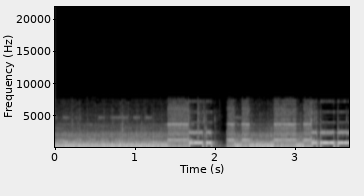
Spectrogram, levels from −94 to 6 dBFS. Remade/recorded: remade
